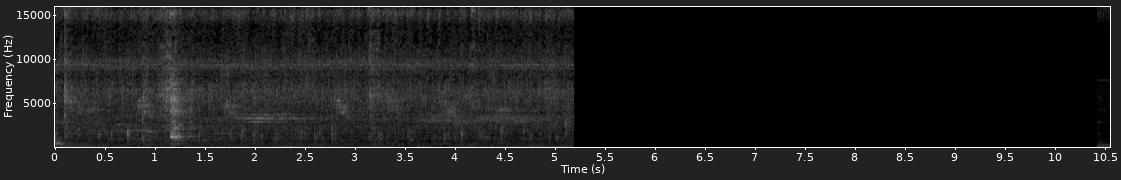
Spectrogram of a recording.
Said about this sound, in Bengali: এই যে মাছের পিসগুলো আমি ভালোভাবে উল্টিয়ে দিচ্ছি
